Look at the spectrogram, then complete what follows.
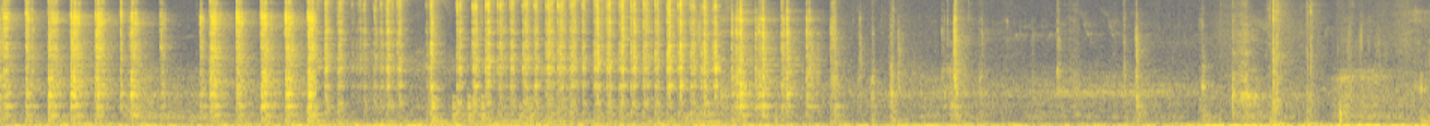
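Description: Ratchet clicking as a nut is run onto a grille button bolt. The clicks come about five a second, quicken to about ten a second for a few seconds, then thin out to scattered single clicks.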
